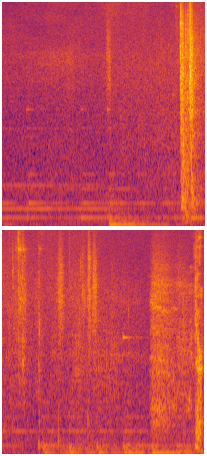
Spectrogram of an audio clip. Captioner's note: door opens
